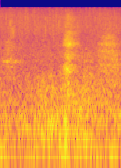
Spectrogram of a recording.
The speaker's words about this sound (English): You're out in the rain?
